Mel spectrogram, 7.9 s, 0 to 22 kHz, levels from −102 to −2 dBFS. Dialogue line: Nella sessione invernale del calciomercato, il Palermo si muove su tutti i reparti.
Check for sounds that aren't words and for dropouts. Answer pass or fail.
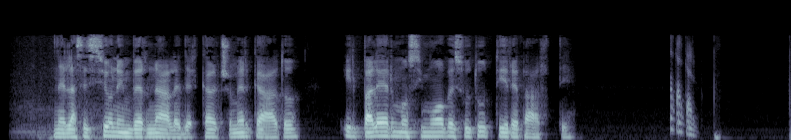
fail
